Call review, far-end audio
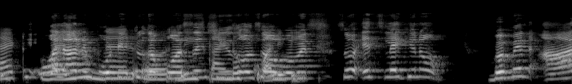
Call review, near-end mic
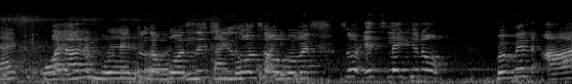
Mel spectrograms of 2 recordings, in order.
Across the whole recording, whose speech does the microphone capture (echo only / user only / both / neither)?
echo only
